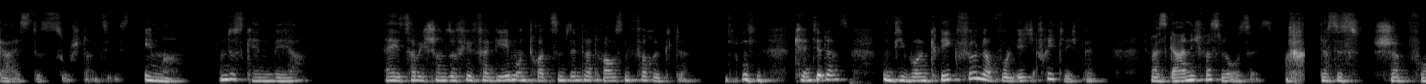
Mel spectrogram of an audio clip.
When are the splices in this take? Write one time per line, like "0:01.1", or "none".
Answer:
0:02.0
0:10.4
0:13.0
